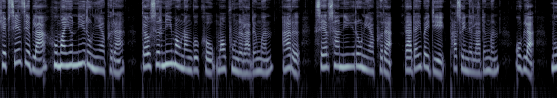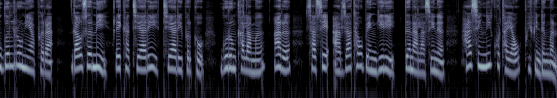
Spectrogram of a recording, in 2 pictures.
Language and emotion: Bodo, neutral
